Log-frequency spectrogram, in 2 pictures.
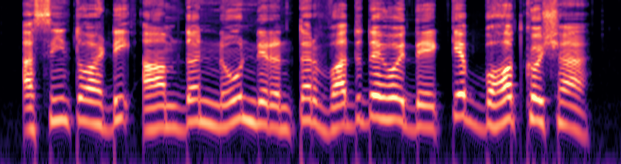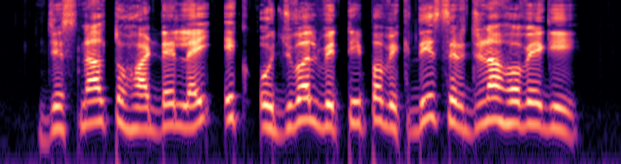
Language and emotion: Punjabi, happy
